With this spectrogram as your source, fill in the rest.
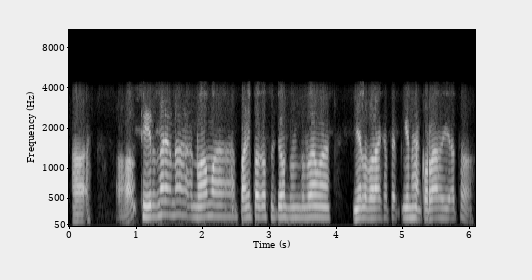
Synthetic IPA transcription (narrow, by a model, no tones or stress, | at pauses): ɦɔ̰ | ɔ̰ʈʰiɾnajnanɔwamapaɽ̃ipaɡɔsud͡ʒɔnɔama | ɲalbaɽakʰat̪ɛt̪̚ɡinɦaʔkɔɾaɦojaʔt̪ɔ̰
